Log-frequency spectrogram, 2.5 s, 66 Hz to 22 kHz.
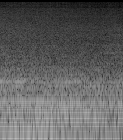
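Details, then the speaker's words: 2005 BMW 330i ZHP straight-six back running after sitting 15 months, oil changed, air meter clips refitted: quiet, even idle with a soft steady hum, no valvetrain ticking, temperatures good; normal idle. "ran it around as you can hear it's nice and quiet temperatures doing great"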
